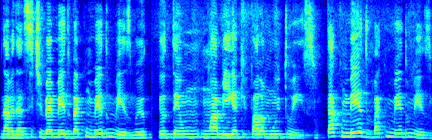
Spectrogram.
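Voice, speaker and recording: Her tone dark and mellow, a woman speaks at a fairly quick pace with fairly even intonation. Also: medium pitch for a woman. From Brazil, Bahia (Feira de Santana). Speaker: food engineer and consultant. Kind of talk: interview.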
